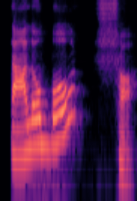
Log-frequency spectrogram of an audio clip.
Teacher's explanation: এটির নাম হচ্ছে তালব্য স, অর্থাৎ তালব্যতে, তালুতে জিভ অনেকটা স্পর্শ করে উচ্চারিত হয়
